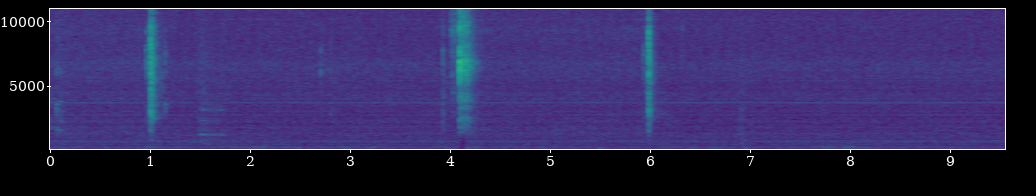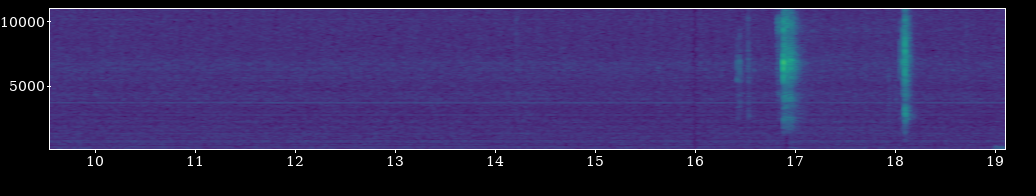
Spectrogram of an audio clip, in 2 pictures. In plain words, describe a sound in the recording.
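Small metal tweezers click softly now and then.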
